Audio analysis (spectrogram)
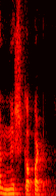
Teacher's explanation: अब यहां पे न पर ई का स्वर भी है, विसर्ग भी है और इनका मेल क से हो भी रहा है, तो विसर्ग परिवर्तित हो गया मूर्धन्य श शुद्ध व्यंजन में, निष्कपट बन गया।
